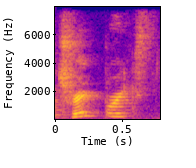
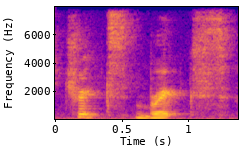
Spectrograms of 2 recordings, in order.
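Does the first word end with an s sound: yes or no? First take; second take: no; yes. First: The first word has no final s sound. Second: The first word ends with an s sound. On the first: The speaker calls it wrong. "I got told off for saying that wrong recently" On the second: The speaker calls it right. "It's tricks bricks"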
